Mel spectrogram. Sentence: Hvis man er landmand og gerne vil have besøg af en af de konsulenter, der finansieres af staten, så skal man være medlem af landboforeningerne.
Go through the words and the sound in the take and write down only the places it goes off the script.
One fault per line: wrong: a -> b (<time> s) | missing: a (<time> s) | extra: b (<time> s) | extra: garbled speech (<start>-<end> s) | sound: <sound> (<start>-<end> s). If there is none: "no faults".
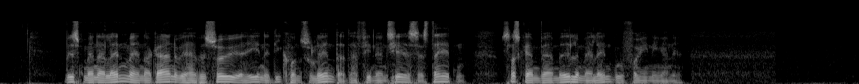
no faults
